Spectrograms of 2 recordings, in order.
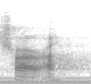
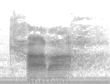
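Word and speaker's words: kara (χαρά): So joy comes from a Greek word, and it's not pronounced chara. I don't like to think about chara. It plays for the Boston Bruins. Okay. That's not how it's pronounced. It's actually pronounced kara.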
